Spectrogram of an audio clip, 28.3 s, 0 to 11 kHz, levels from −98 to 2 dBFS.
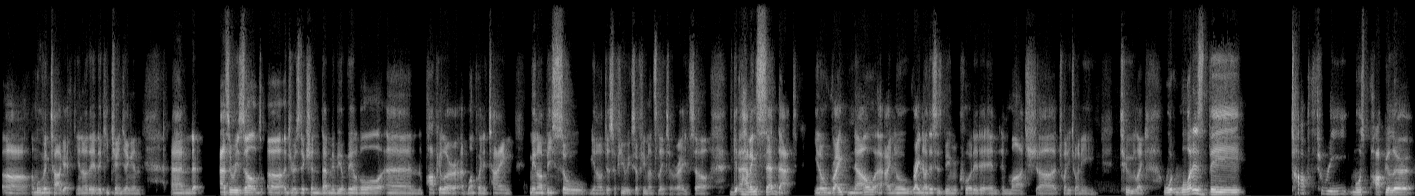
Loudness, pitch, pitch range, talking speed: -30 LUFS, 100 Hz, 95-120 Hz, 160 wpm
